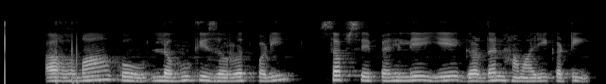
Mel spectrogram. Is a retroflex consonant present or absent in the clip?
present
